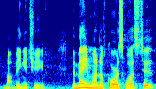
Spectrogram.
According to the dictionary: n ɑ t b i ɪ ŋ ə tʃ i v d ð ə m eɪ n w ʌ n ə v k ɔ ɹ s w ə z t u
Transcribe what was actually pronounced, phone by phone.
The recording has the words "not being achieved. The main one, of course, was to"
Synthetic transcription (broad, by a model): n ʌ t b i ɪ ŋ ə tʃ i v d ð ə m eɪ n w ʌ n ə v k ɔ ɹ s w ə z t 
